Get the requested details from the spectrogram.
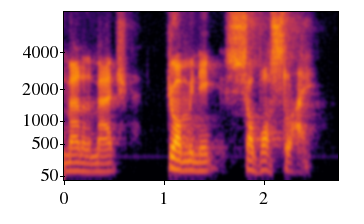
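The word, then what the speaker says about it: Szoboszlai: of the match Dominic soboslai yes I pronounced that right so bosslai he's the boss he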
